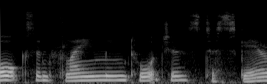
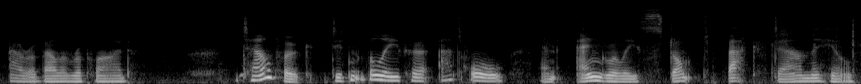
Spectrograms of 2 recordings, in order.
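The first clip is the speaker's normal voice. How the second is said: plain reading voice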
